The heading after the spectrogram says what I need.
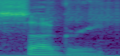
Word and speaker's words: Sugary: be invited anywhere nice they pronounced the river as sugary rhyming the first half with jug and barely giving breath to the end of the word like it hardly mattered the way folks spoke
